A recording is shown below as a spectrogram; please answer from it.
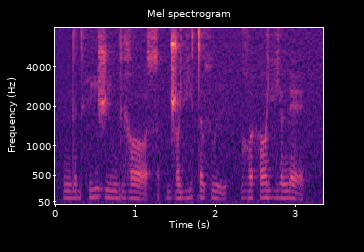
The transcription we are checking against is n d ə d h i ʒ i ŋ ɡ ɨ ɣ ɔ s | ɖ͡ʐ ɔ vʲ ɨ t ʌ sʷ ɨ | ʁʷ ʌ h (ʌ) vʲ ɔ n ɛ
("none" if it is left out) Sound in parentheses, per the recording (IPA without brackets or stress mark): ɔ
